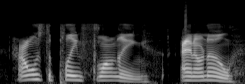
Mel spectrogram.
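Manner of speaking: ordinary talk, nothing marked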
